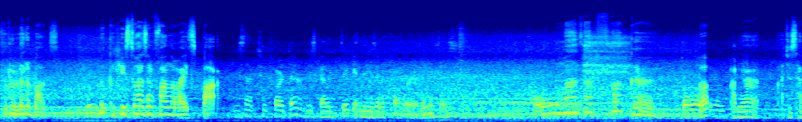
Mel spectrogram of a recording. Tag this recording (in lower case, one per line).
speech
